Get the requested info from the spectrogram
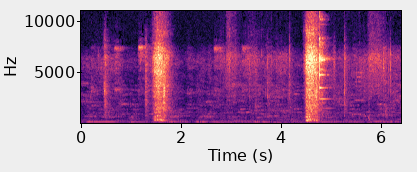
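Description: Two sharp puffs of breath blown across a tabletop at a small coin, about a second and a half in and again near four and a half seconds, the second followed by a brief metallic clink. A steady low hum runs underneath.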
